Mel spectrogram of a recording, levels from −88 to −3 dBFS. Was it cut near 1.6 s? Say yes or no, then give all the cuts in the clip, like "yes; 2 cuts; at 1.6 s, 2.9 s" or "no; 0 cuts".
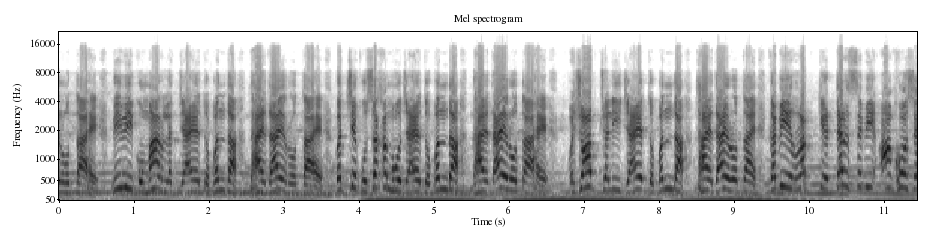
no; 0 cuts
